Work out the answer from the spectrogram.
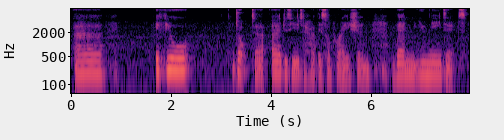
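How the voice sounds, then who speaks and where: A middle-aged woman, in pain and tired, speaking slowly about her own illness in a casual vlog at home, halting with many ums and restarts. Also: lowish voice, flat delivery, gravelly, mellow, slight background noise, low-quality recording. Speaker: patient sharing her experience.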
